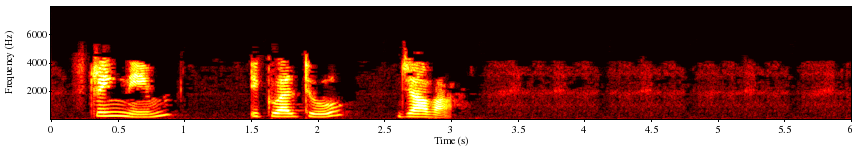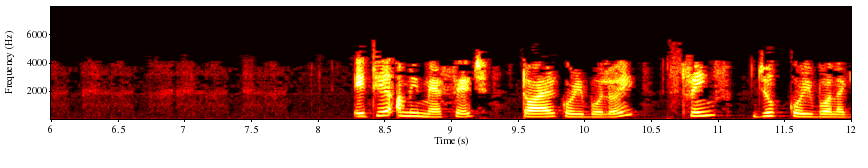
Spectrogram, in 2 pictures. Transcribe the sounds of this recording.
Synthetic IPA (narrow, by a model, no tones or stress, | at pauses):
stɹiŋnemikwɛltuzawa̰ | etijaʔamimɛsed͡ʒtɔjaɹkoɹibɔlojstɹiŋszukkːoɹibɔlaɡi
